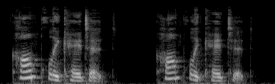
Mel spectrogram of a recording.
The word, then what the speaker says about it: complicated: Complicated，complicated，注意这个词的重音在前面第一音节。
